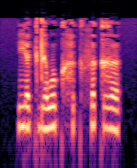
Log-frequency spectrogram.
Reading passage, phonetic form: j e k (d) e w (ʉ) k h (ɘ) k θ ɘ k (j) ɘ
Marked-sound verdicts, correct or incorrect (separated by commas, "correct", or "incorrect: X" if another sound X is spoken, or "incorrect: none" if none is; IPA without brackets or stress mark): correct, incorrect: u, correct, incorrect: ɣ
